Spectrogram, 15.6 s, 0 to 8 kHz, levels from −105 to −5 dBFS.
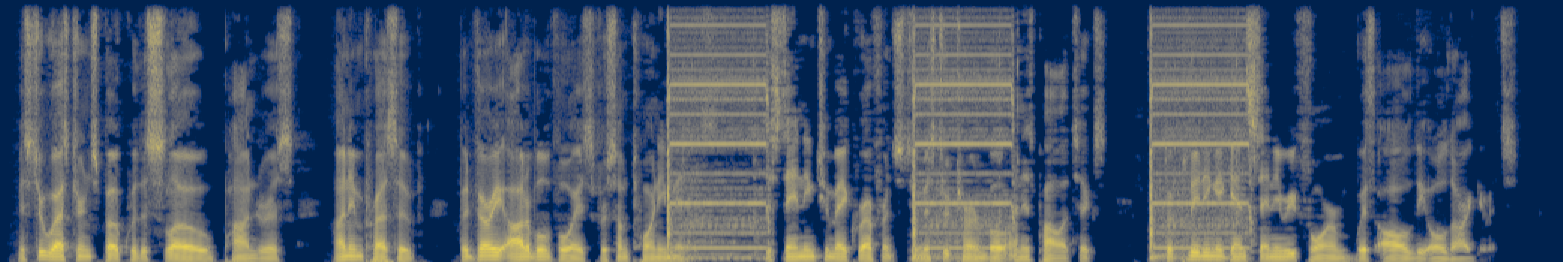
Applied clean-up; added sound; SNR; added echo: classical method Wiener filter.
